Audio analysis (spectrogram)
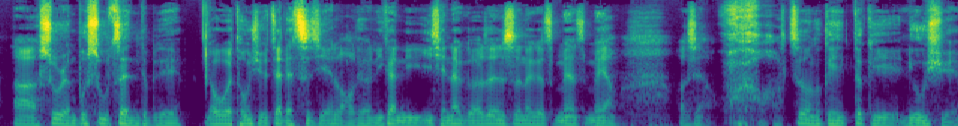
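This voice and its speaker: A man's fairly low, somewhat breathy voice with a dark, mellow tone, fairly even intonation and a very fast pace. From southern Taiwan. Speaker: consultant. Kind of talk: interview. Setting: in-person studio recording. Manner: halting.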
